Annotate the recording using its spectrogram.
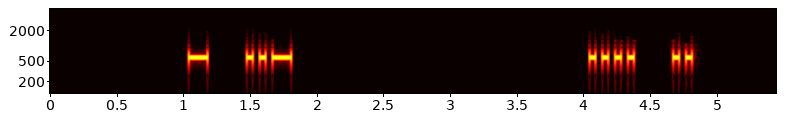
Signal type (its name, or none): Morse code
